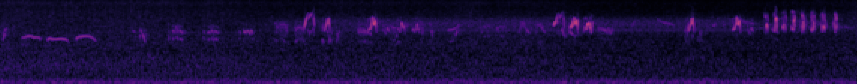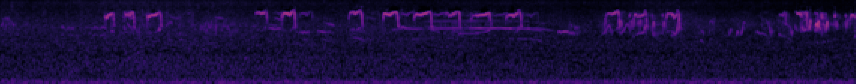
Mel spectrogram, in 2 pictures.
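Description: A Water Pipit gives thin, high, sharp chirps in quick irregular bursts, some run into brief trills, over faint steady background noise.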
